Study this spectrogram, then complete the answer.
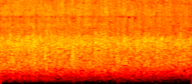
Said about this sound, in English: Clap your hands.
